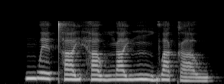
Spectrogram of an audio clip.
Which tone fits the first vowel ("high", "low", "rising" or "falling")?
falling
